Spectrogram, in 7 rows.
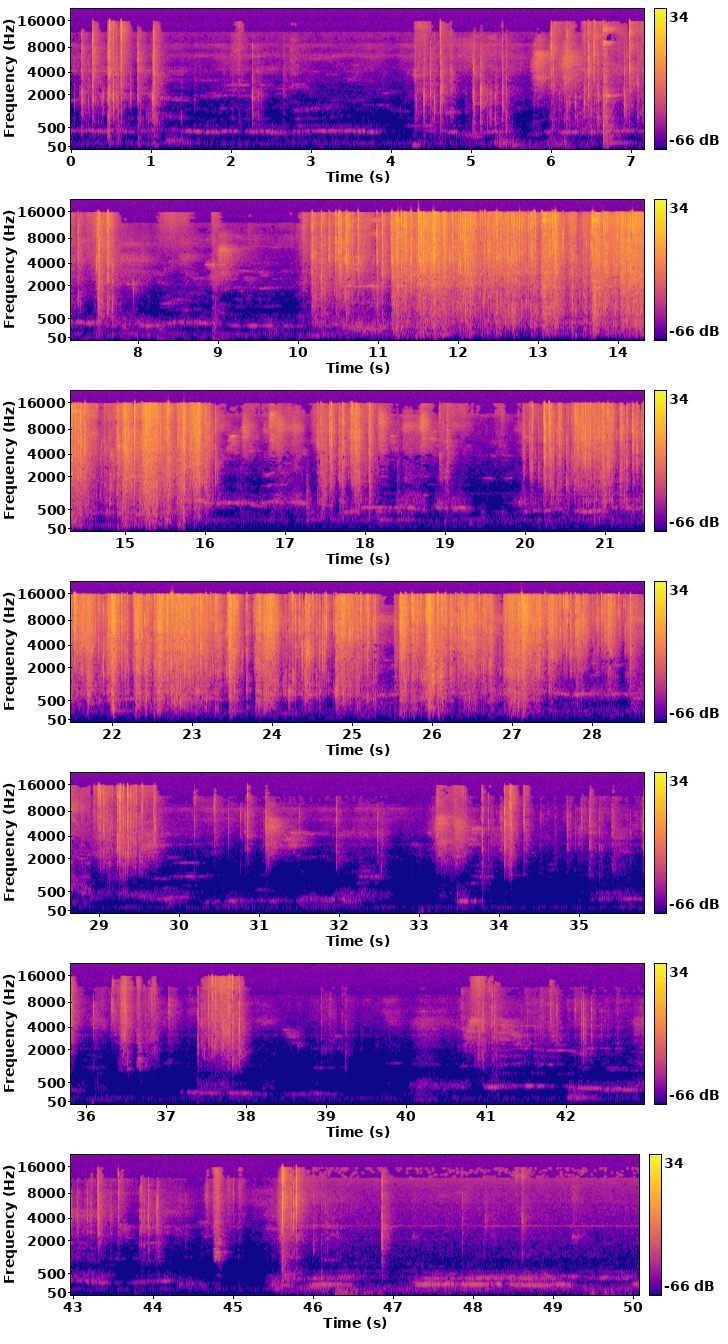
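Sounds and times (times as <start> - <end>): plastic bag crinkling: 0.0 - 1.1, 4.3 - 7.8, 10.1 - 16.3, 17.2 - 19.1, 20.0 - 29.7, 36.3 - 38.0.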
